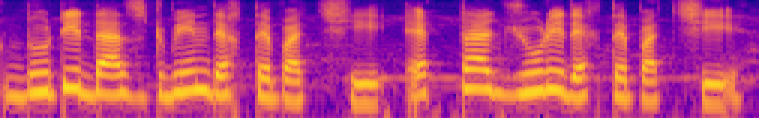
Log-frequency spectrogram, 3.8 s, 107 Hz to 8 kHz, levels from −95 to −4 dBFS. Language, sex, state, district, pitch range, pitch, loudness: Bengali, female, Assam, Hailakandi, 225-280 Hz, 250 Hz, -18 LUFS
